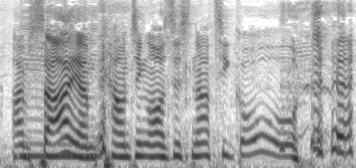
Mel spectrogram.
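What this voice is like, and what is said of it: Put-on German accent. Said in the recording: “Your Switzerland sounds really German. ... they sound German.”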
